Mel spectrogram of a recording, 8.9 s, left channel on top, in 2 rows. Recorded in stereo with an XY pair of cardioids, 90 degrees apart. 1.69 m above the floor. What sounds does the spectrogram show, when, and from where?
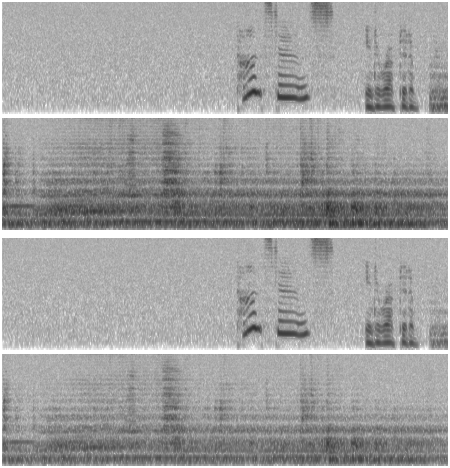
2.3 s a woman speaking: 10° left
4.3 s a sliding door: 50° left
